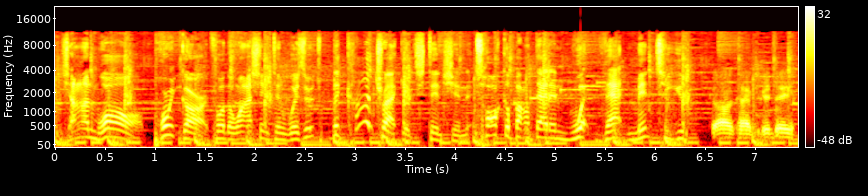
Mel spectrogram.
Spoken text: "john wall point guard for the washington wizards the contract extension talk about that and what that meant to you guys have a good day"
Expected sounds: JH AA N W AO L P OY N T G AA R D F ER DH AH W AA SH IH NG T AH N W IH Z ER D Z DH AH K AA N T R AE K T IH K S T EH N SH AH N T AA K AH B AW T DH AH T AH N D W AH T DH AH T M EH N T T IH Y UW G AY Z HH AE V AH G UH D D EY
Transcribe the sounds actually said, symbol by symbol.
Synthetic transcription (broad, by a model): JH AA N W AO L P OY N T G AA R D F ER DH AH W AA SH IH NG T AH N W IH Z ER D Z DH AH K AA N T R AE K T IH K S T EH N SH AH N T AA K AH B AW T DH AH T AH N W AH T DH AH T M EH N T T IH Y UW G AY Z HH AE P AH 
